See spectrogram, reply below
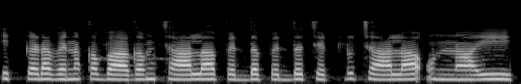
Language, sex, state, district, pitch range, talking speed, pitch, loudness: Telugu, female, Telangana, Mahabubabad, 230-245 Hz, 105 wpm, 235 Hz, -17 LUFS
